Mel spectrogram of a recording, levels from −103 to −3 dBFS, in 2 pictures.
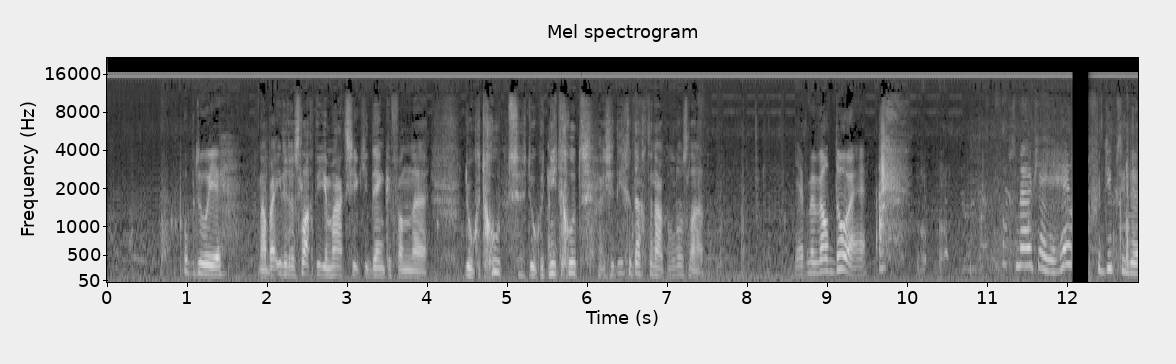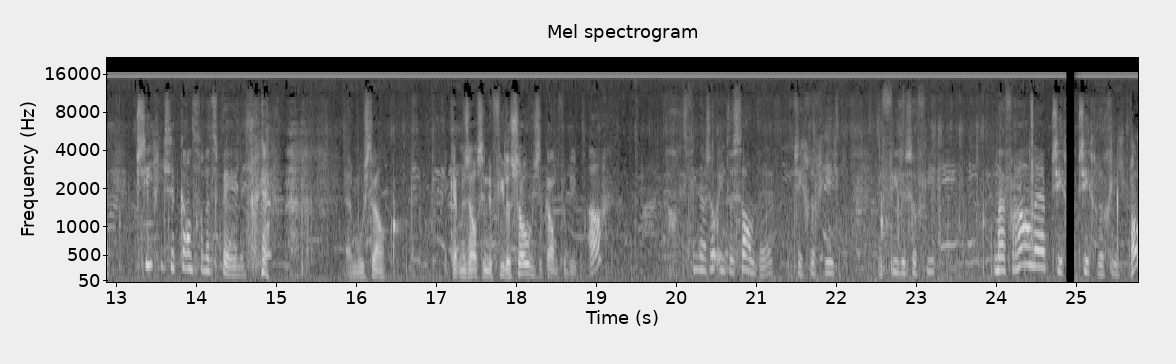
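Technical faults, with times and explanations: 12.05–12.27 s, stream reconnect: the connection dropped, leaving about 210 ms of silence, and a fresh decoder picked up the live stream roughly 0.2 s further on, so a short stretch of sound is skipped.
24.87–25.20 s, stream reconnect: another break brings about 110 ms of silence, then playback resumes 220 ms earlier, replaying a short stretch of sound as the server resends buffered audio.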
